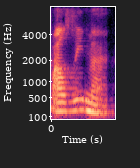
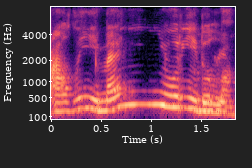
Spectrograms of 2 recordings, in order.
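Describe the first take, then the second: First: The word ends and stops without linking onward. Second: The word's nasal ending blends into the next word. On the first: The reader pauses at the end of the verse. "Kita mau berhenti di sini. Jadi, bacanya azimah" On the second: The reader continues without stopping. "Bacanya jadi aziman yuridullah. Kalau kita mau wasal, mau lanjut"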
